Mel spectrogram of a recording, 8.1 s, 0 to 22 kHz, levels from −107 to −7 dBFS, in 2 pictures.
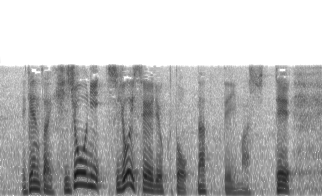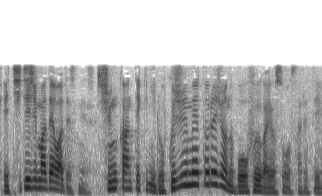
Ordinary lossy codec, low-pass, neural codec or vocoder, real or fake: none; 5.4 kHz; none; real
